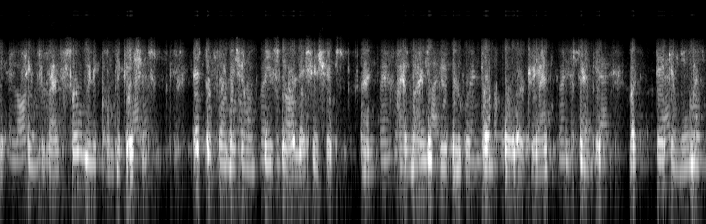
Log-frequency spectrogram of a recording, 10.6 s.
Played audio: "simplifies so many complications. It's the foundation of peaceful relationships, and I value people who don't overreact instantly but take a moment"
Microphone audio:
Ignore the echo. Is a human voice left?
Yes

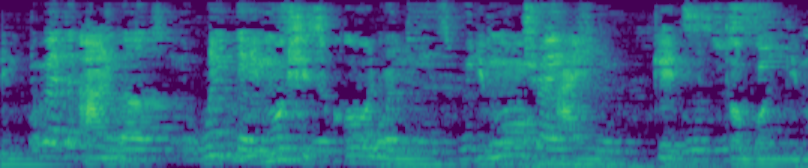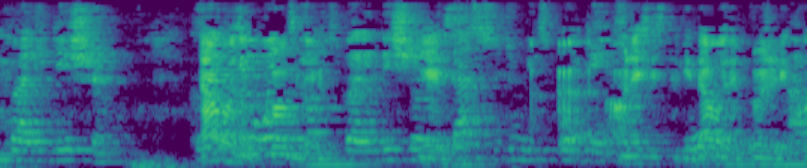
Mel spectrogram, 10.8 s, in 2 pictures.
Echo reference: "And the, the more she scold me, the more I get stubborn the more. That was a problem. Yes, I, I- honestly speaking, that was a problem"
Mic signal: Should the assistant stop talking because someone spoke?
Yes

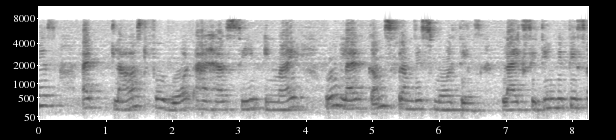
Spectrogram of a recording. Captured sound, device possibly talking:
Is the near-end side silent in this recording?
Yes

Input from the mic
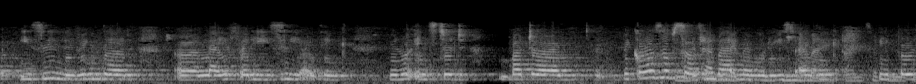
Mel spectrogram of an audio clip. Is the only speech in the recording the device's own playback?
No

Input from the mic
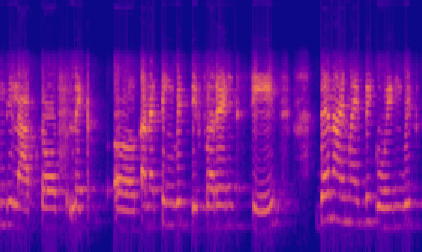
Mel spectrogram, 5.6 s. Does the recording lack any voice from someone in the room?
Yes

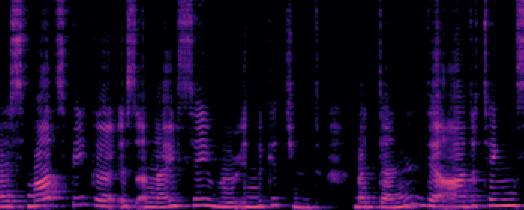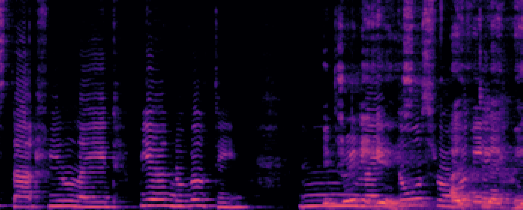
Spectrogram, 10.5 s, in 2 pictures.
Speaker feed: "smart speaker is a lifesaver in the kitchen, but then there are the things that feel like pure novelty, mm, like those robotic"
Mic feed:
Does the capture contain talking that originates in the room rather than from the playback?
Yes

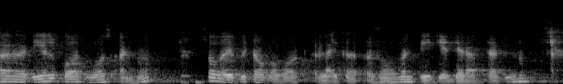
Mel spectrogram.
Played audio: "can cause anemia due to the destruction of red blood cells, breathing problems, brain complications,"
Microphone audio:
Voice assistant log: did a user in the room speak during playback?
Yes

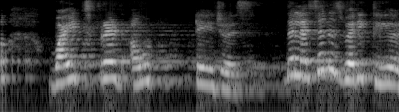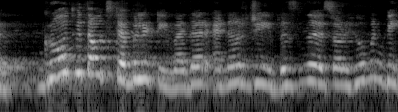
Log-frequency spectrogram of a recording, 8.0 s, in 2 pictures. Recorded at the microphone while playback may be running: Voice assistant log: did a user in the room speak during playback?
Yes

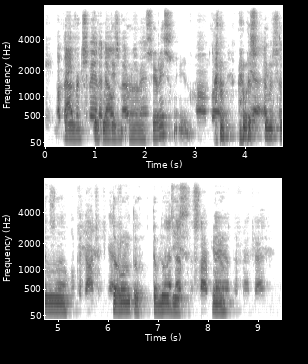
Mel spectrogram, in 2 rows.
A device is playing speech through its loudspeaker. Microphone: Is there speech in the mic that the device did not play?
Yes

